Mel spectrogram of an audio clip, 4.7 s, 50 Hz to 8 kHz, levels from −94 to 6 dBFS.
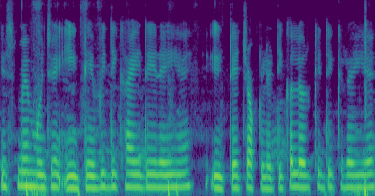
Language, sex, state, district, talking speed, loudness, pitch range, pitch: Hindi, female, Uttar Pradesh, Budaun, 180 wpm, -18 LUFS, 180-195 Hz, 190 Hz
